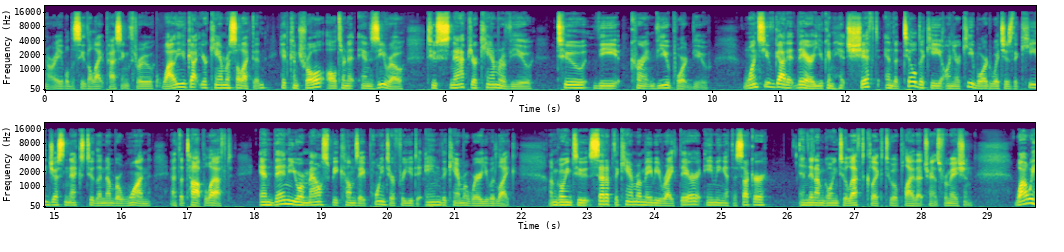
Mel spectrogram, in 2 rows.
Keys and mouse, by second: 4.7 ctrl+alt+KP_0, 13.2 shift+`, 25.2 click.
